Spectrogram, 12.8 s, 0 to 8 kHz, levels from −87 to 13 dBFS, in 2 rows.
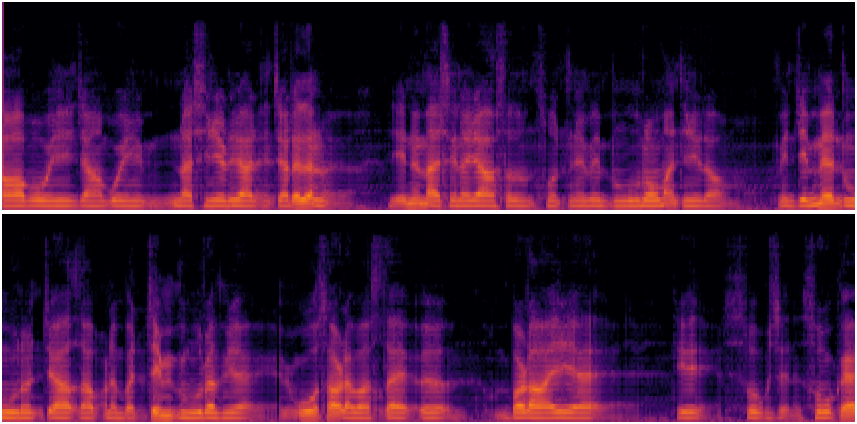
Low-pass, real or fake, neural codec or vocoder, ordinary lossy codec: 7.2 kHz; fake; autoencoder, 22.05 kHz, a latent of 192 numbers a frame, VITS, trained on many speakers; MP3, 64 kbps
